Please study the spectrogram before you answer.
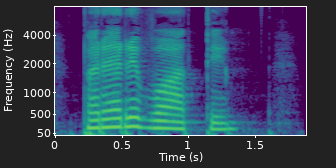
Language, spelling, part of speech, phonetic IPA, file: Ukrainian, переривати, verb, [perereˈʋate], Uk-переривати.ogg
- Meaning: 1. to break, to tear, to rend 2. to interrupt, to break off, to discontinue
